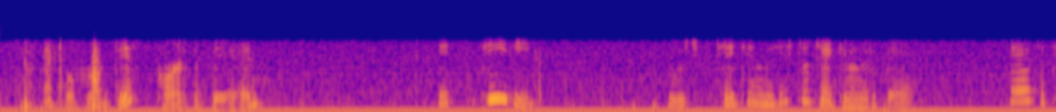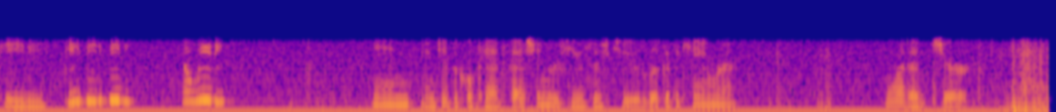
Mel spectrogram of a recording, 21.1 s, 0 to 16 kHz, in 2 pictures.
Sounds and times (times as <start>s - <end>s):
Speech: 0.5s - 2.7s, 4.4s - 5.4s, 6.6s - 9.2s, 10.1s - 12.9s, 14.2s - 18.0s, 19.4s - 20.4s.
